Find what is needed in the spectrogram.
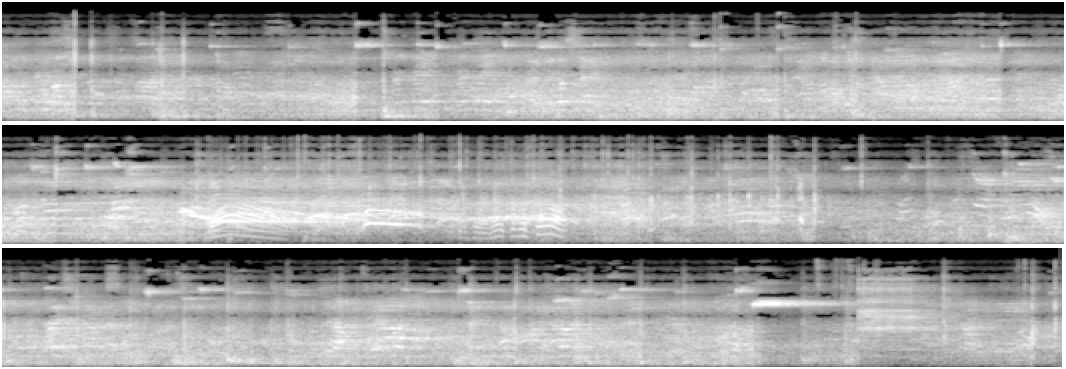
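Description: Basketball game sounds on a hardwood gym floor: a ball bouncing and spectator chatter throughout. A loud run of sneaker squeaks comes about halfway through, and a short referee's whistle sounds near the end.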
